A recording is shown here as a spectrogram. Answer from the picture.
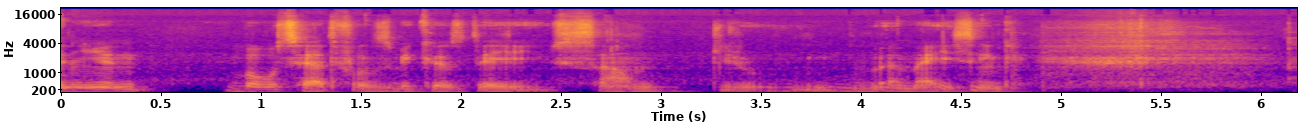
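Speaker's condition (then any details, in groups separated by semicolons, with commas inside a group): No condition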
